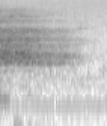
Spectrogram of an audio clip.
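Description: One long, deep exhaled breath during seated movement practice, a soft airy sigh that slowly fades, close to the mic with no talk.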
